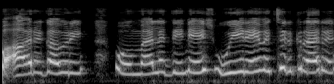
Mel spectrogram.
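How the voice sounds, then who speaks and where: A shrill, coaxing young peacemaker. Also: unhurried, bright, forceful tone, heavily acted. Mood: pleading. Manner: coaxing and persuasive. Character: caring young woman, a gentle family peacemaker.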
